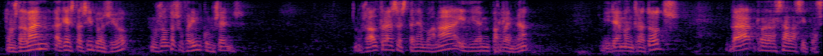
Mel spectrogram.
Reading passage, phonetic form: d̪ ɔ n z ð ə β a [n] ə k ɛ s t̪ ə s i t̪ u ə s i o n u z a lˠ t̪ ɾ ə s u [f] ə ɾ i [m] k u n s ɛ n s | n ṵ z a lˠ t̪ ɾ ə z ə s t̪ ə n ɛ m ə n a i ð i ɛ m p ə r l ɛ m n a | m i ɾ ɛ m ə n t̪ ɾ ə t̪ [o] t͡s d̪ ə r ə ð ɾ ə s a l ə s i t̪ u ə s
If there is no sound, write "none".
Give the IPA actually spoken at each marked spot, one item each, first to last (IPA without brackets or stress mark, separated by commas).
n, f, m, o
